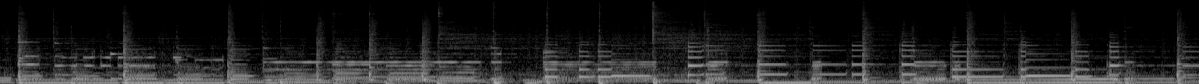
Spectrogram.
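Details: Jazz-style music with drum kit, guitar and percussion plays throughout; no animal sound is heard.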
